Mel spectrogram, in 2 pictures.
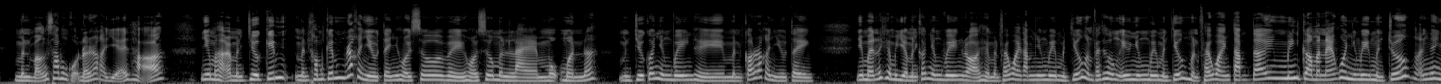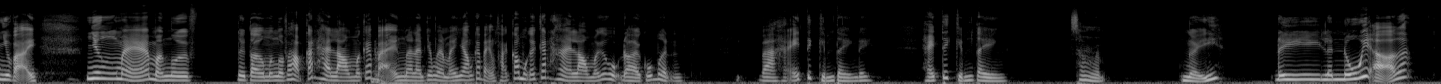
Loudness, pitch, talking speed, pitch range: -26 LUFS, 205 Hz, 300 wpm, 175-235 Hz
